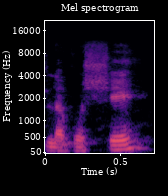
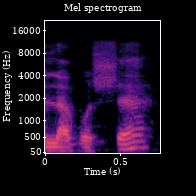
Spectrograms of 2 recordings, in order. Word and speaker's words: Lavoisier: Iba-iba po ng pronunciation. Meron pong Antoine Laurent de Lavoisier, Lavoisier. Bahala kayo kung anong gusto yung tawag. Okay? Ganun po yung pronunciation ng iba't ibang. Iba-iba kasi teacher ko before, ang basa nila dyan, Lavoisier, Lavoisier. It's up to you.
